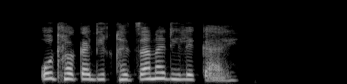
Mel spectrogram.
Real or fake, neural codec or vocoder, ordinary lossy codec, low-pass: fake; vocoder, 22.05 kHz, 80 mel bands, Vocos; MP3, 64 kbps; 7.2 kHz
